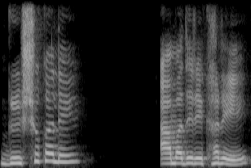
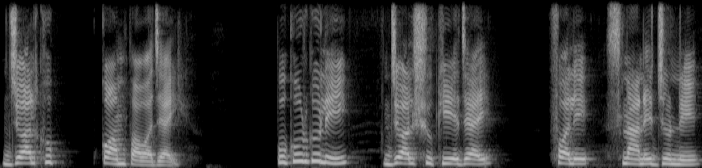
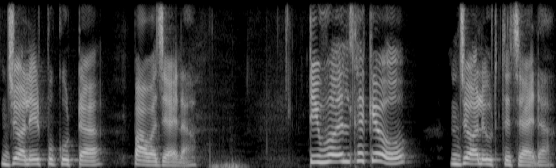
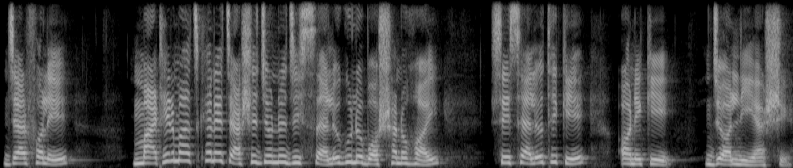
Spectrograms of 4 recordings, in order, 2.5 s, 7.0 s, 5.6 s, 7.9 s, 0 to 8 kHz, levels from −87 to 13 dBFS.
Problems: none marked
